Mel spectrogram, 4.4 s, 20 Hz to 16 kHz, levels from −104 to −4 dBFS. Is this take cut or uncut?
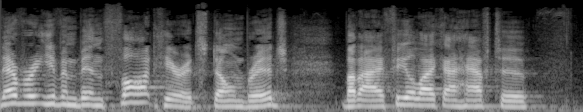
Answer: uncut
